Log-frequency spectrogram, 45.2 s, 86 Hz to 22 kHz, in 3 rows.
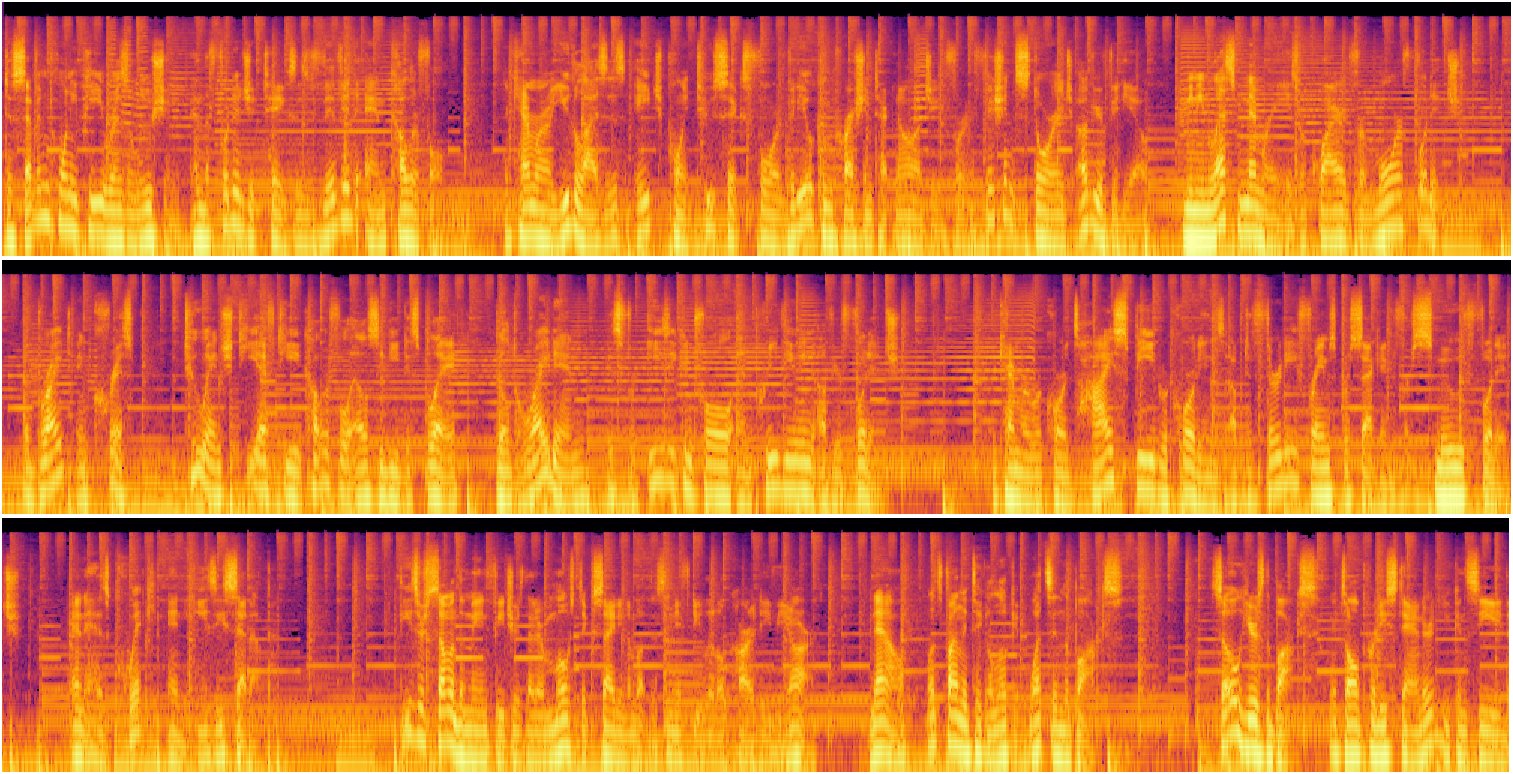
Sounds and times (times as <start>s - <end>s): Speech: 0.0s - 14.6s, 15.3s - 24.1s, 25.0s - 32.9s, 34.2s - 41.4s, 42.3s - 45.2s
Music: 0.0s - 45.2s.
